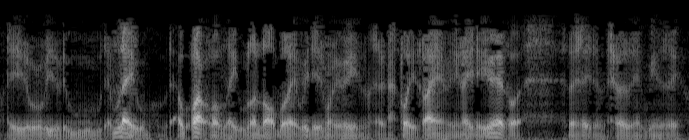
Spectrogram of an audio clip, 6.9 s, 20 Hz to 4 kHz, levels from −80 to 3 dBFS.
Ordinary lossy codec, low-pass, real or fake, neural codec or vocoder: MP3, 16 kbps; 3.6 kHz; fake; autoencoder, 22.05 kHz, a latent of 192 numbers a frame, VITS, trained on many speakers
